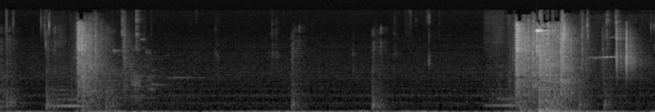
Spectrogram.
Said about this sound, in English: I heard a door open.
